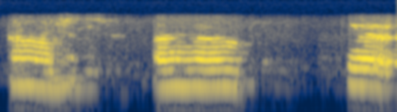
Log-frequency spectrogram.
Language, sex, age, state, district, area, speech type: Sanskrit, female, 18-30, Kerala, Thrissur, urban, conversation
